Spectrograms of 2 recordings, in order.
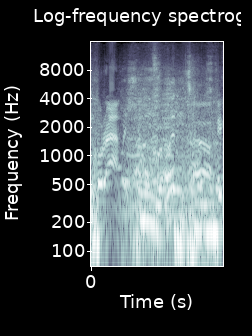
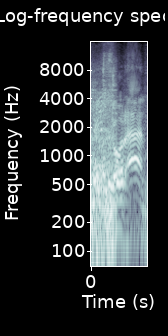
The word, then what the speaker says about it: Quran: Quran. There is a Arabic letter that will be hard to say, which is qaf. Quran. It will be hard to say because you don't have it in English.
